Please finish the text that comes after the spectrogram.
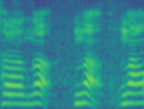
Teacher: তো অনুস্বারের পরে ক বর্গীয় অক্ষর আছে, তার মানে অনুস্বারের জায়গায় ক বর্গের অনুনাসিক ধ্বনি উচ্চারণ হবে।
